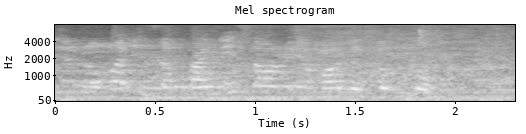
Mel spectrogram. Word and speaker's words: tuk-tuk: a fun story about tuk-tuks. - Thai has many different tones, right? - A local taxi is called a “tuk-tuk,” - but if you pronounce it differently like “tut-tut,” - it can mean “ladyboy.”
